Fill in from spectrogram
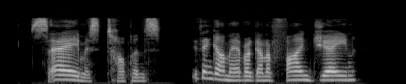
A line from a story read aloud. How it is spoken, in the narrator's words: Julia spoke in a discouraged voice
